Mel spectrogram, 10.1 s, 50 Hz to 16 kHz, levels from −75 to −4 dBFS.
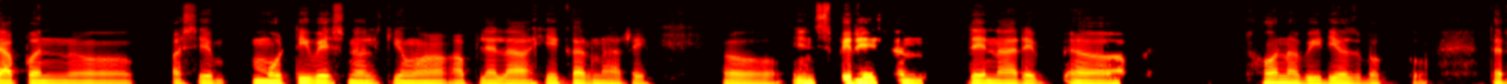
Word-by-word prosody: आपण 110 Hz, +1 st, +1 dB
अ, 105 Hz, -1 st, -3 dB, 0.3 s
असे 105 Hz, +2 st, -2 dB, 0.3 s
मोटिवेशनल 110 Hz, -1 st, +3 dB
किंवा 110 Hz, -2 st, 0 dB, 0.2 s
आपल्याला 110 Hz, 0 st, -1 dB
हे 120 Hz, -, +2 dB
करणारे 105 Hz, -2 st, -1 dB, 0.5 s
अ, -, -, -3 dB, 0.5 s
इन्स्पिरेशन 125 Hz, -1 st, +5 dB, 0.3 s
देणारे 115 Hz, -1 st, +2 dB
अ, 125 Hz, +3 st, -9 dB
आपण 105 Hz, -1 st, +1 dB, 0.9 s
हो 135 Hz, -, +4 dB
ना, 140 Hz, -2 st, +3 dB
व्हिडिओस 120 Hz, 0 st, +1 dB
बघतो. 120 Hz, +2 st, -9 dB, 0.4 s
तर 130 Hz, -1 st, 0 dB
110 Hz, 105 wpm, -24 LUFS, 110-120 Hz, 0.9 s, इन्स्पिरेशन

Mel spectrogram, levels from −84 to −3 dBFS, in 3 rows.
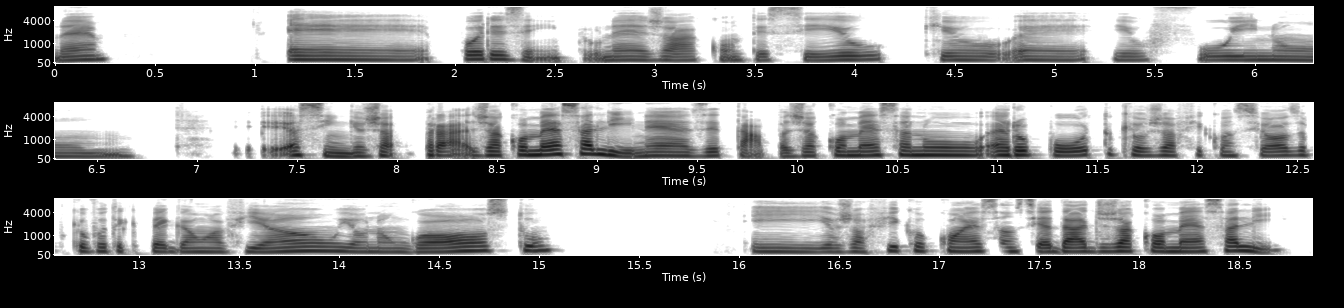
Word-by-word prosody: né? 150 Hz, +4 st, -1 dB, 1.0 s
Eh, 150 Hz, -2 st, -2 dB
por 170 Hz, 0 st, +2 dB
exemplo, 125 Hz, -10 st, -5 dB
né, 140 Hz, 0 st, -4 dB
já 135 Hz, -1 st, -3 dB
aconteceu 135 Hz, +4 st, -6 dB, 0.2 s
que 145 Hz, -, -7 dB
eu, 140 Hz, -2 st, -6 dB
eh, 140 Hz, 0 st, -6 dB
eu 140 Hz, 0 st, -8 dB
fui 145 Hz, -1 st, -6 dB
num 135 Hz, -2 st, -5 dB, 0.7 s
eh, -, -, 0 dB
assim 140 Hz, -7 st, +2 dB
eu 135 Hz, -, -1 dB
já -, -, +1 dB
pra 160 Hz, -2 st, +3 dB
já 165 Hz, +1 st, +3 dB
começa 190 Hz, +6 st, +7 dB
ali, 170 Hz, -, +5 dB
né, 150 Hz, +2 st, +2 dB
as 145 Hz, 0 st, -4 dB
etapas. 150 Hz, -4 st, -2 dB
Já 150 Hz, +2 st, -1 dB
começa 165 Hz, +3 st, +2 dB
no 175 Hz, -1 st, +5 dB
aeroporto, 175 Hz, +1 st, +3 dB
que 185 Hz, -, -7 dB
eu 160 Hz, -, 0 dB
já 165 Hz, 0 st, +1 dB
fico 165 Hz, -1 st, -9 dB
ansiosa, 155 Hz, +2 st, -1 dB
porque 170 Hz, -, -15 dB
eu 165 Hz, -, +1 dB
vou 165 Hz, -, -2 dB
ter -, -, -6 dB
que -, -, -24 dB
pegar 150 Hz, -1 st, -2 dB
um 150 Hz, -, -2 dB
avião 155 Hz, +5 st, +1 dB
e 165 Hz, -, -1 dB
eu 150 Hz, -, -3 dB
não 145 Hz, -1 st, -5 dB
gosto. 185 Hz, +7 st, +2 dB, 1.0 s
E 150 Hz, -2 st, -4 dB
eu 145 Hz, -, -4 dB
já 150 Hz, 0 st, -4 dB
fico 175 Hz, +3 st, -3 dB
com 165 Hz, -2 st, -1 dB
essa 165 Hz, +1 st, -1 dB
ansiedade. 155 Hz, 0 st, +2 dB
Já 170 Hz, +1 st, +5 dB
começa 160 Hz, +2 st, +2 dB
ali. 185 Hz, 0 st, +2 dB
155 Hz, 175 wpm, -23 LUFS, 145-170 Hz, 1.0 s, começa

